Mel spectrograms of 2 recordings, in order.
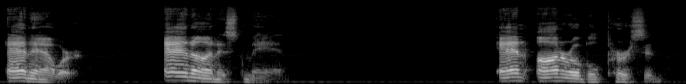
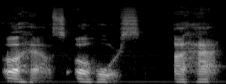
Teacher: you have that breathy H sound at the beginning of the word · We use an when a word begins with a silent H. It's almost as though the H were not there.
